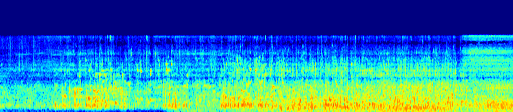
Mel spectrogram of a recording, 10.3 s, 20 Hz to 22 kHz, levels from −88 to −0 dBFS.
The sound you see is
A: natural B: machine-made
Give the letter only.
A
